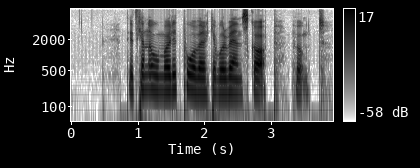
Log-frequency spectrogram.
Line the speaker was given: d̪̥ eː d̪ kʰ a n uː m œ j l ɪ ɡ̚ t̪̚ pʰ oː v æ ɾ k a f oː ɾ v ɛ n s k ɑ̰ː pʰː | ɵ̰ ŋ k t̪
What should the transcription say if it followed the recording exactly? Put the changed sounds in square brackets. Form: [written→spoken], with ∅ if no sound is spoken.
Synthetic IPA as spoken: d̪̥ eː [d̪→t̪] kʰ a n uː m œ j l ɪ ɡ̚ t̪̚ pʰ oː v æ ɾ k a [f→v] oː ɾ v ɛ n s k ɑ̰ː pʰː | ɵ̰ ŋ k t̪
